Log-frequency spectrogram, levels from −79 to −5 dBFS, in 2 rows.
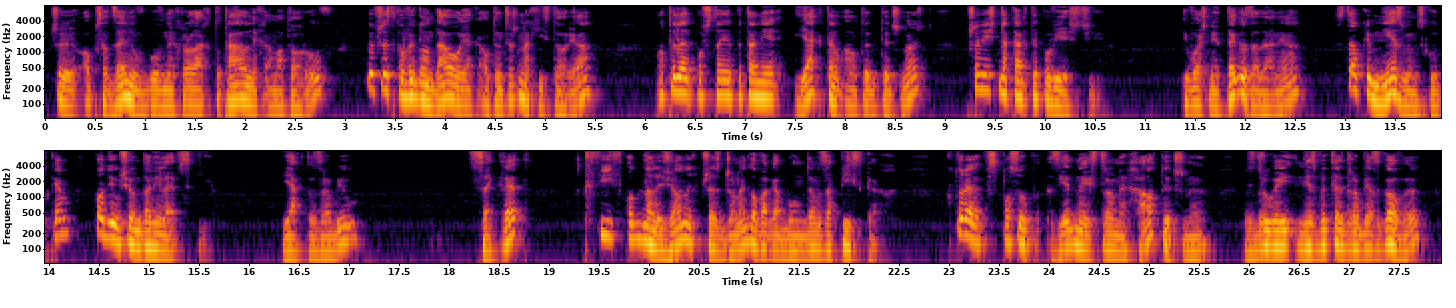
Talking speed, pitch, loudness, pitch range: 125 wpm, 115 Hz, -24 LUFS, 95-140 Hz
